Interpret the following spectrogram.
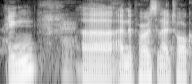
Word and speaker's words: Ng: So I think I heard you say Eng, and the person I talk about in this case is Andrew.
